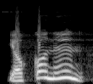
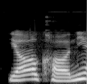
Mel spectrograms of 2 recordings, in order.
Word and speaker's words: 여건: 일을 나열할 때 사용합니다 여건은 주어진 조건을 의미하는데요 여건이 아니라 여건 발음합니다 그래서 정민철 씨는 남자와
